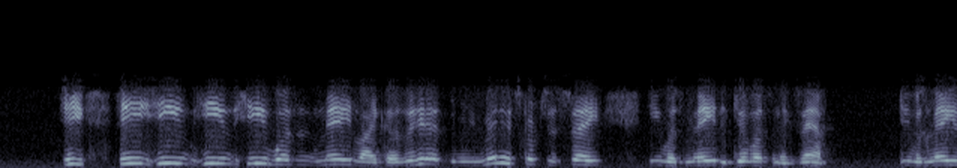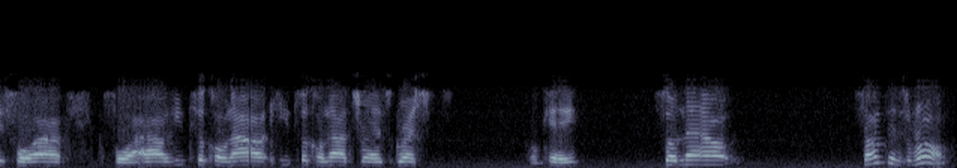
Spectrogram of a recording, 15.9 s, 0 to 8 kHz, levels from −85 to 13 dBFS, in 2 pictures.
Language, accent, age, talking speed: English, American, 50-69, 155 wpm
